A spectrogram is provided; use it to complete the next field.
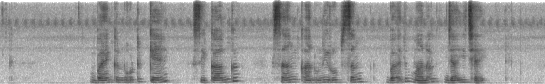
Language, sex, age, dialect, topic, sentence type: Maithili, female, 18-24, Eastern / Thethi, banking, statement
